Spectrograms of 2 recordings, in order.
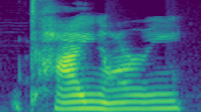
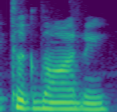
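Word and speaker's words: Tighnari: I don't remember how they say his name, and honestly, how they say their names in Genshin doesn't mean much considering how often they mispronounce the names, canonically. Looking at you, Tainari. It should be Tagnari.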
